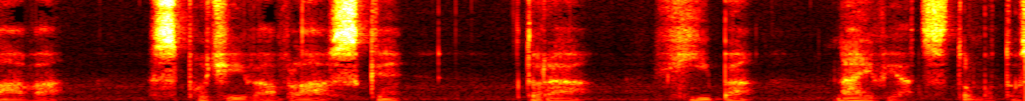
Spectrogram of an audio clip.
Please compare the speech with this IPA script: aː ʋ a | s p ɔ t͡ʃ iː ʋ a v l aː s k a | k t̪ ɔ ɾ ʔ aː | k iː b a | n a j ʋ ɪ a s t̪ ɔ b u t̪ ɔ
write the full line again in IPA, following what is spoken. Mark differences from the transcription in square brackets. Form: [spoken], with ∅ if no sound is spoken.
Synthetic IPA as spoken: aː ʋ a | s p ɔ t͡ʃ iː ʋ a v l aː s k [ɛ] | k t̪ ɔ ɾ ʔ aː | [x] iː b a | n a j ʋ ɪ a [t͡s] t̪ ɔ [m] u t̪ ɔ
